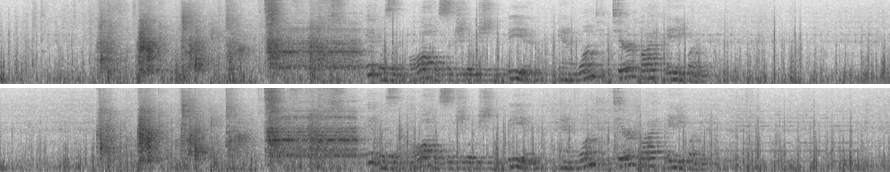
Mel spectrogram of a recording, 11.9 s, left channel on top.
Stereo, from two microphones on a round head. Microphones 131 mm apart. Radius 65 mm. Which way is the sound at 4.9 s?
30° left (ahead or behind).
